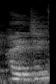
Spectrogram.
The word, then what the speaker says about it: hedging: The other name of this is called hedging function, Hedging. Hedging function, D is silent, hedging function we can say.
